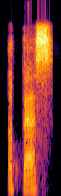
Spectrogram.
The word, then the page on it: upas: Indian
